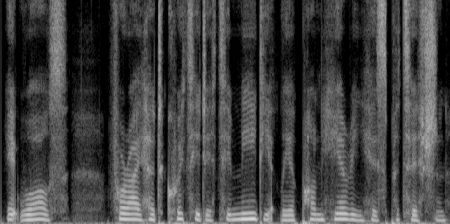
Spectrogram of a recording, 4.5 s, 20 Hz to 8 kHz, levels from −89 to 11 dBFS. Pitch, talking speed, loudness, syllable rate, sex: 185 Hz, 160 wpm, -16 LUFS, 5.2 syllables/s, female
